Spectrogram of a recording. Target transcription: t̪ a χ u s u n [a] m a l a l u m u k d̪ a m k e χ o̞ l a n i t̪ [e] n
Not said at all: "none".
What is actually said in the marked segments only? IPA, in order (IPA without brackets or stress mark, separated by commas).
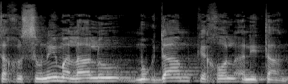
i, a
